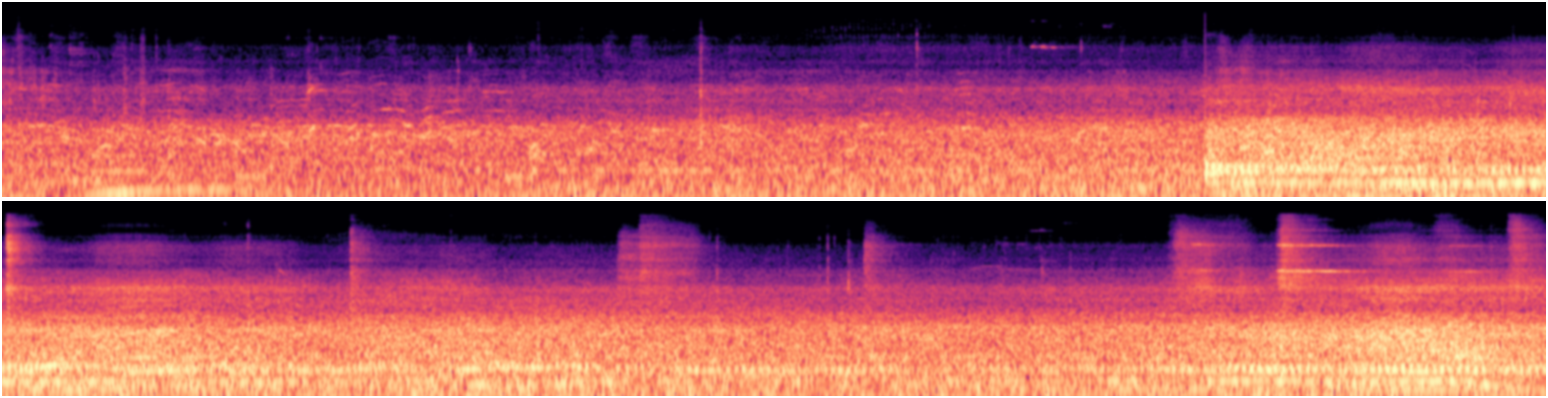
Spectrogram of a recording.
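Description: Wind and road noise on a bicycle-mounted action camera riding through city traffic. About twelve seconds in it suddenly gets louder and a steady low hum from nearby traffic joins, with a few short rattles later.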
